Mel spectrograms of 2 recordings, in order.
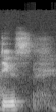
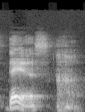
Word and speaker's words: Deus: pronounce that game because they said Deuce, and I told them it was Deus. And like, no, it's spelled like Deuce. But it's not. But it's not, because Deuce is Deuce.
